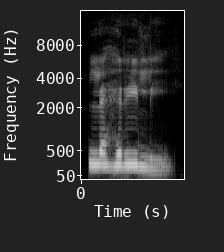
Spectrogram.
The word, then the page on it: लहरीली: لہریلی; Hindi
